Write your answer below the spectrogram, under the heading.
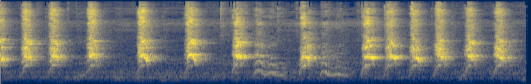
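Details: Pomeranian dog barking at a vacuum cleaner: a rapid series of about sixteen sharp, high, yappy barks in under seven seconds. The barks come in quick bursts with brief gaps, and a few trail off into short whining tails.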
